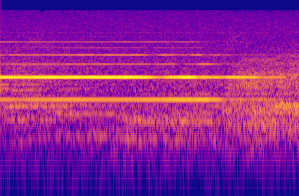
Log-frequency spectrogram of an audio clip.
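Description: Pipe organ holding a high chord that is released about three-quarters of the way through, its sound fading away in the room's echo between phrases.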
